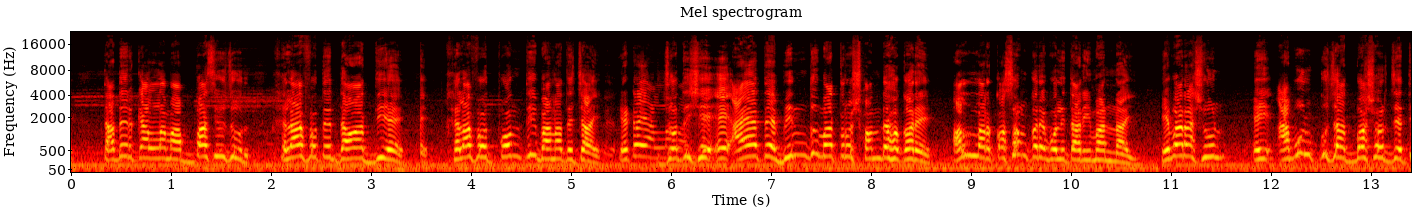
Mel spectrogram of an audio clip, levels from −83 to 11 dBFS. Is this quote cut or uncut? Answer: cut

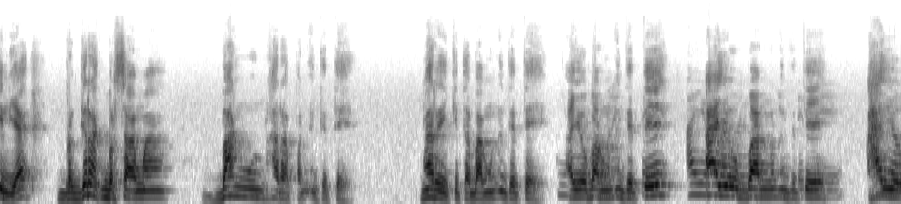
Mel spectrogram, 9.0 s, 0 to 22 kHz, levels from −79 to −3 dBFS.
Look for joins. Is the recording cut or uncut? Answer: cut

